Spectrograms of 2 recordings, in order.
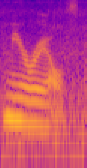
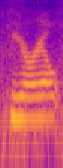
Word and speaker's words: murals: will paint the interior murals the work on the Muriel on the murals I've been adding an extra syllable in there haven't I the murals thank you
